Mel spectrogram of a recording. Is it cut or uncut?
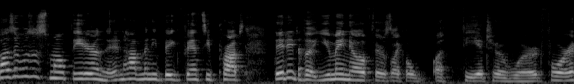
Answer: cut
